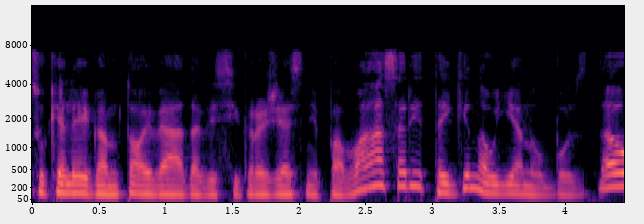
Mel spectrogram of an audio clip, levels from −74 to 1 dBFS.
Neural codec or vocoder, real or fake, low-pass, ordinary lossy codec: none; real; 7.2 kHz; MP3, 48 kbps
